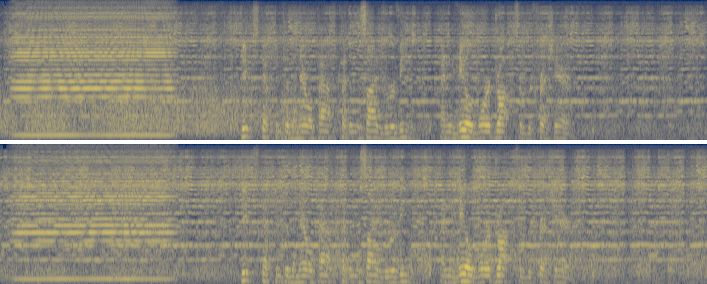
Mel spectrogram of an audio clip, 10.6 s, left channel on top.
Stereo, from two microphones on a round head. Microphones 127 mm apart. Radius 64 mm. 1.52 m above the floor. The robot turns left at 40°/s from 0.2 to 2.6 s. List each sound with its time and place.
3.6 s a man speaking: 15° left (ahead or behind), 1.2 m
